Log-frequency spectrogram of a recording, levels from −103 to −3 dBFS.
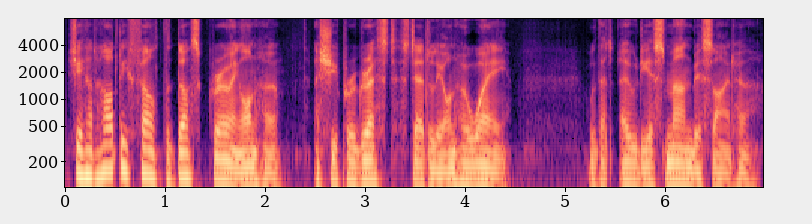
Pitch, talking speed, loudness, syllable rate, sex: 95 Hz, 190 wpm, -18 LUFS, 5.4 syllables/s, male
